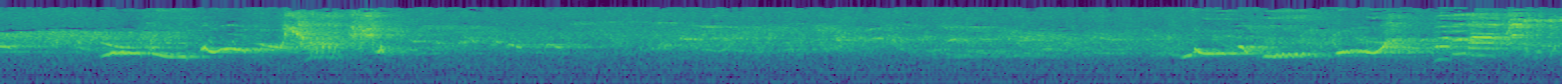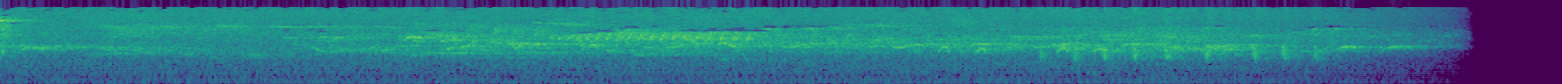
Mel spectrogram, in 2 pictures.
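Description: Birds chirping and singing: many short, high calls with quick pitch glides, loudest about a second in and again around six to seven seconds, with a fast run of notes near the end before the sound fades out.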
